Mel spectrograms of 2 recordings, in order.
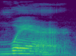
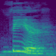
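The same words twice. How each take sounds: First: It begins with a rounded W sound. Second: It begins with a V made at the lips. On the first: "Böyle çenemi komple doldura çıkartıyorum sesi" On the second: "Ama V ile söylesem sadece dudaktan çıkar"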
